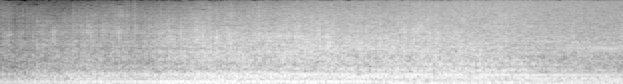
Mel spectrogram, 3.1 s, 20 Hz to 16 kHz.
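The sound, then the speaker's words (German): Racing boats pass with a droning engine roar that builds to a peak around the middle, then eases slightly while staying loud, a low humming tone running beneath it throughout. “Diese Rennboote. Als wir vor 5 Jahren das Haus kauften, gab es die noch nicht.”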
